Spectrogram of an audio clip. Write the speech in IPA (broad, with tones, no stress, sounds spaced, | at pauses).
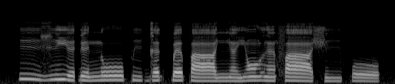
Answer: iː˦˨ ɣ i˦ j e˨ ɗ e˨ n oː˧ p i˨ ɡ ɛ˧ k͡p ɛ˧ p aː˨ ɲ ɛ̃˨ j ɔ̃˦ ɣ ɛ̃˧ f aː˦˨ ʃ iː˨ p oː˦˨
